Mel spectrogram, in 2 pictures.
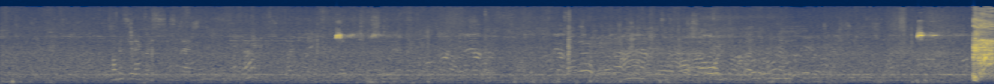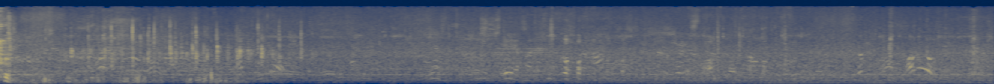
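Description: Players shout to each other across an open outdoor field.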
